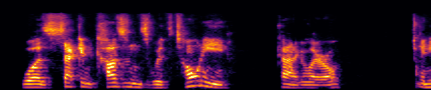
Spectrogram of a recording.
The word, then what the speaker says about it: Conigliaro: My grandfather, Nicola Conigliaro, was second cousins with Tony Conigliaro. And you notice how I pronounced the name two different ways there. There's the Sicilian way which I pronounce it, and then the Americanized version.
